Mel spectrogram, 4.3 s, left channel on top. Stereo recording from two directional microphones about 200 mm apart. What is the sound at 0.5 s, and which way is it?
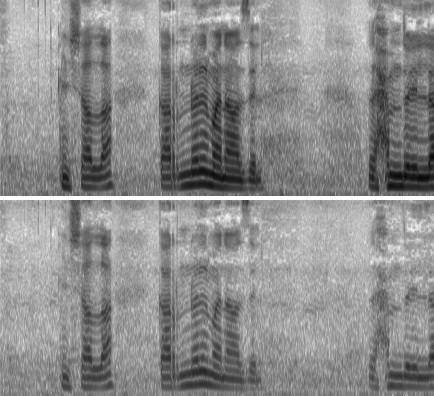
Speech, 15° left (ahead or behind).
